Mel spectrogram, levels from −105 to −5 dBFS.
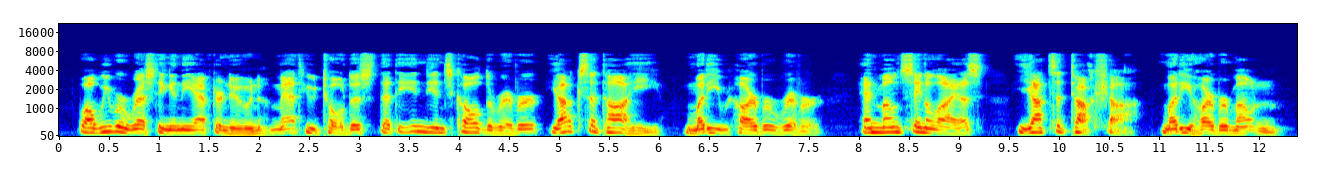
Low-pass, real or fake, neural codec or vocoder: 7.2 kHz; real; none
